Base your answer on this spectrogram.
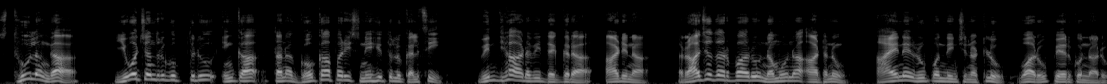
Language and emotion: Telugu, neutral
